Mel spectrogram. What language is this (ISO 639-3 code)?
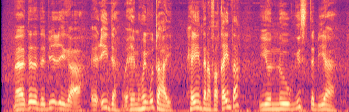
som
